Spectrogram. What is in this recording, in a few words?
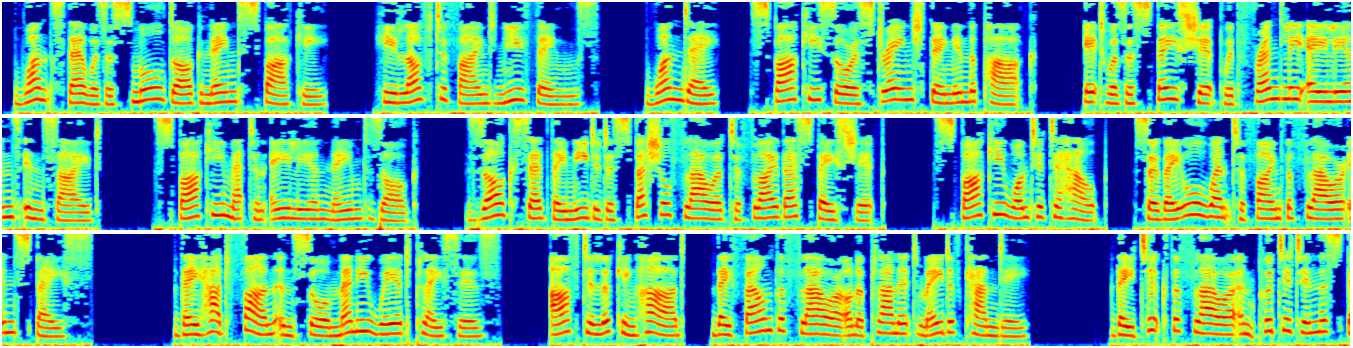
ESL Short Stories for Kids Beginner SLOW Reading; Sparkys Space Adventure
